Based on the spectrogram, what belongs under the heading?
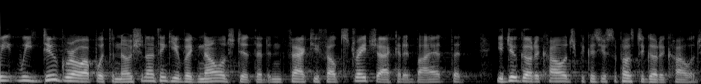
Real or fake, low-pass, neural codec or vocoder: real; 5.4 kHz; none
